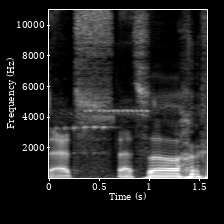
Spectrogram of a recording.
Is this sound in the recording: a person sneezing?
no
